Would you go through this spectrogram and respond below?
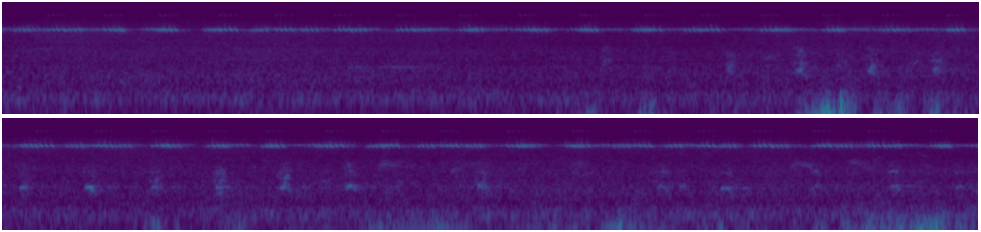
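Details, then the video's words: Crickets on a hillside at Zorlesti, Romania, trilling steadily in a high, thin pulsed chirp that runs unbroken throughout, with faint soft ticks and scattered low thumps beneath. "Crickets sound"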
